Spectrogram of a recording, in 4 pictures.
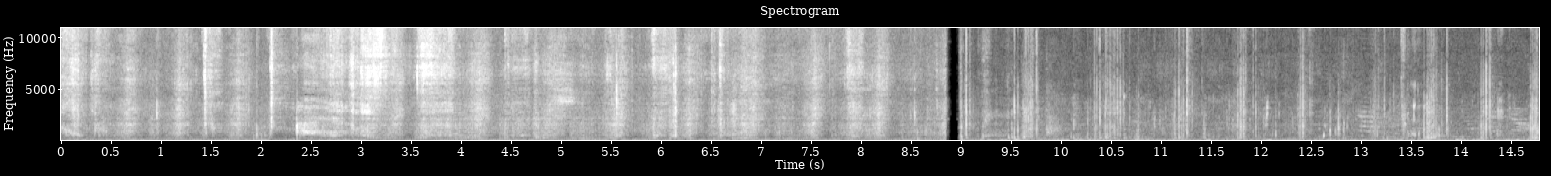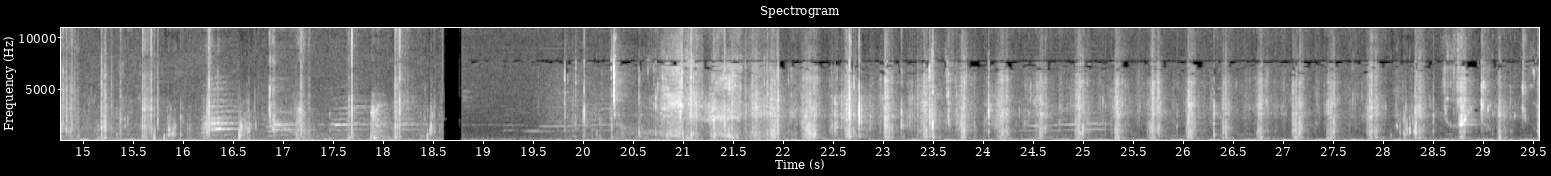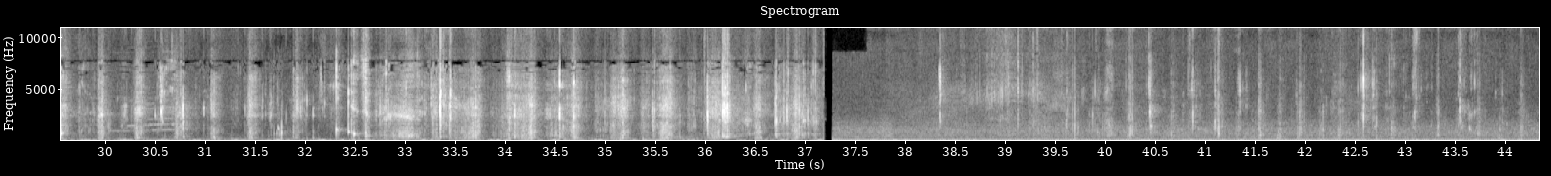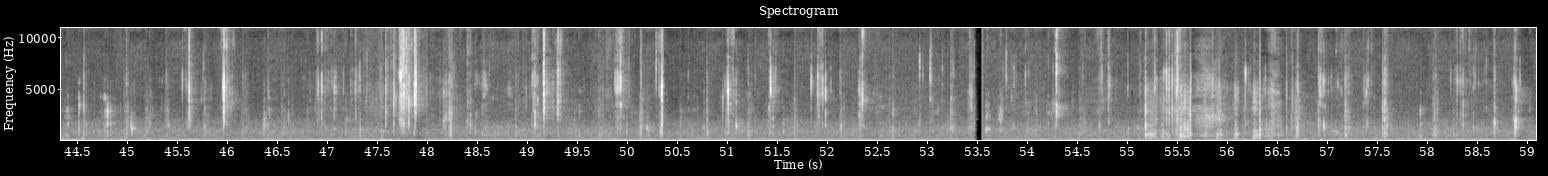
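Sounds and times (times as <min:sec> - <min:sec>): crunchy biting and chewing: 0:00.0 - 0:18.6, 0:19.9 - 0:37.2, 0:38.2 - 0:59.0
low steady hum: 0:00.0 - 0:59.0.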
